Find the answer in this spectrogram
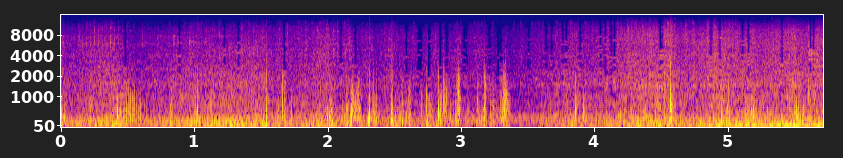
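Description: Car engine idling steadily with a low rumble, with scattered short clicks and knocks over it.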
